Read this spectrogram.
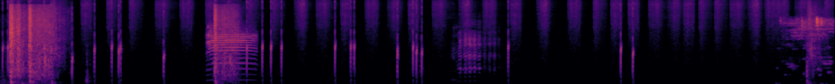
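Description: Footsteps rustle through grass at a steady pace.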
